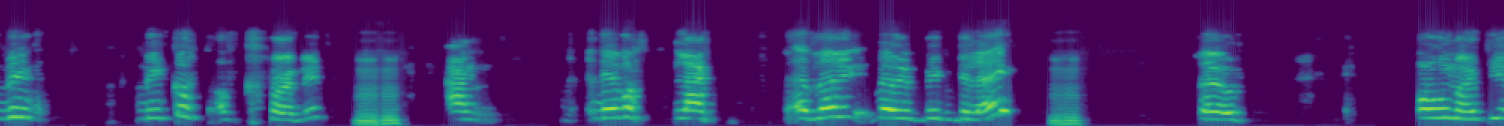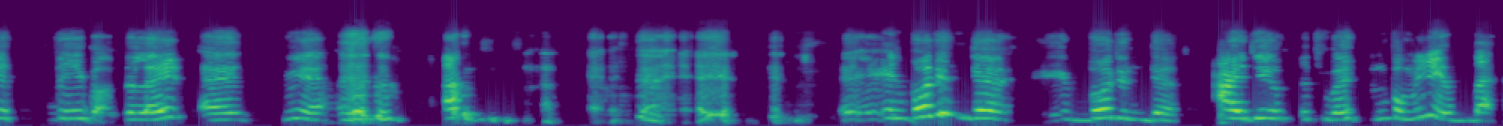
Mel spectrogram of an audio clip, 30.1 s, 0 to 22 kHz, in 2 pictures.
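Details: 27-year-old woman with cerebral palsy caused by severe neonatal jaundice; in childhood doctors said she would never walk or talk; she says she sometimes speaks and moves differently. Dysarthria (cerebral palsy)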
